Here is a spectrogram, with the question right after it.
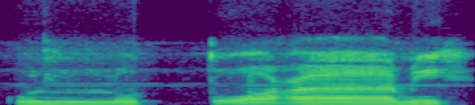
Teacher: عین کی آواز حلق سے نکالیں گے۔ کل الطعام کانا نہیں پڑھیں گے، اکثر اسٹوڈنٹ کیا کرتے ہیں کانا کھینچ دیتے ہیں، نون زبانہ بالکل بھی نہیں کھینچیں گے کیونکہ یہ حرکات ہے۔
